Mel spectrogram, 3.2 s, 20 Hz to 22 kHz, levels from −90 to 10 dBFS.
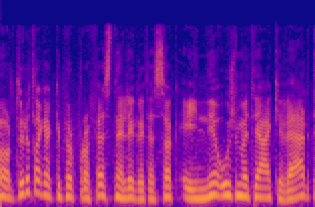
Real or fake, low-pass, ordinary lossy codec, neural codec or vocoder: real; 14.4 kHz; AAC, 96 kbps; none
